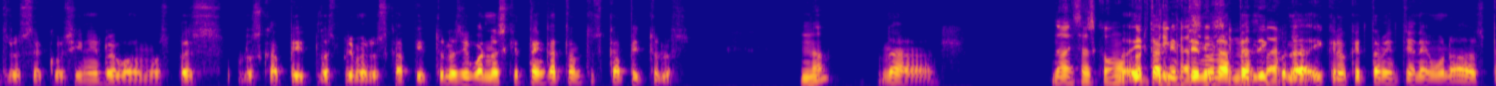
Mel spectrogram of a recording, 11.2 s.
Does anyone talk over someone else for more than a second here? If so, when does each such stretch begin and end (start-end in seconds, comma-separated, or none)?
8.3-9.9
